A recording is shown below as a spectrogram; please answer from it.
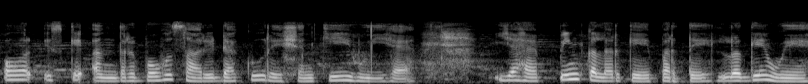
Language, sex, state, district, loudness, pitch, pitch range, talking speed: Hindi, female, Punjab, Fazilka, -19 LUFS, 165 Hz, 150-195 Hz, 120 wpm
